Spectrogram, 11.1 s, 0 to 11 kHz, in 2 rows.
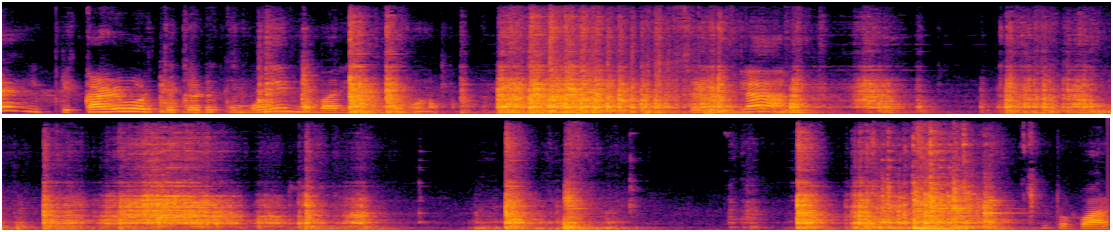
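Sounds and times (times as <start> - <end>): turntable plate scraping oven floor: 2.5 - 8.5.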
